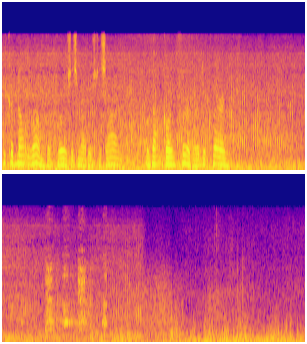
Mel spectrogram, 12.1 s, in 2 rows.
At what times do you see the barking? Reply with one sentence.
You can hear the barking from 6.4 to 8.2 s.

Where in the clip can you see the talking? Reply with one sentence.
The talking can be heard from 0.0 to 4.5 s.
